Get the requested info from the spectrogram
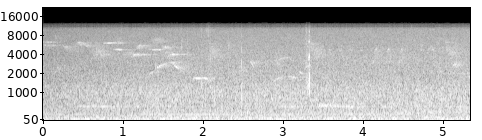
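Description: Small birds chirping and whistling in short phrases over a steady outdoor background hiss, with one sharp click a little over three seconds in.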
